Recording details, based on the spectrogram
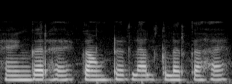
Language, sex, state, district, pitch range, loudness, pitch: Hindi, female, Jharkhand, Garhwa, 210-220 Hz, -18 LUFS, 215 Hz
